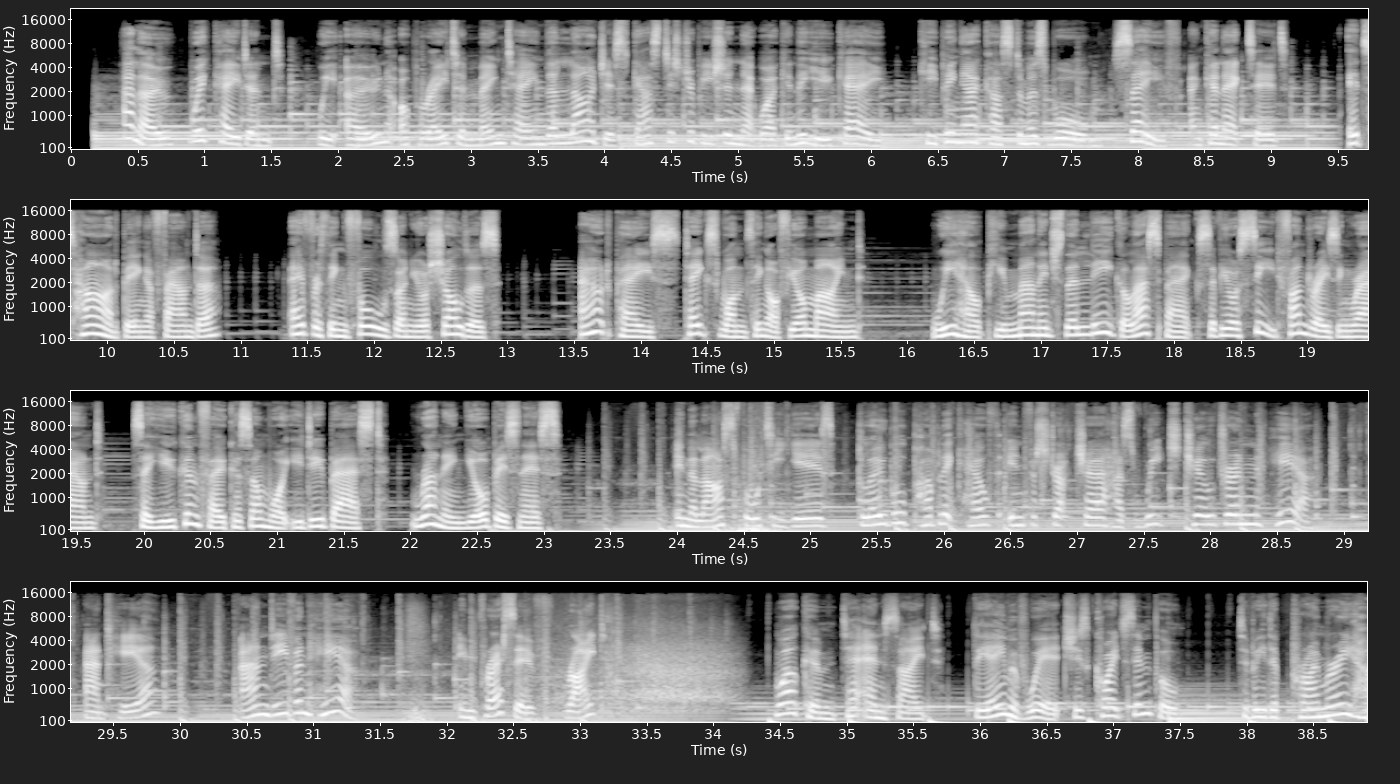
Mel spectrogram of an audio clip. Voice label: Corporate

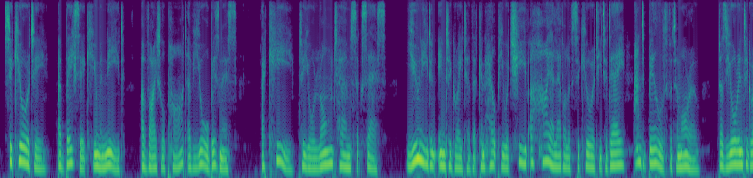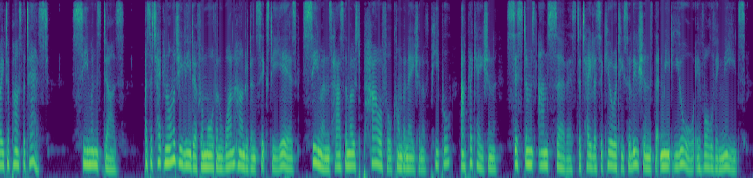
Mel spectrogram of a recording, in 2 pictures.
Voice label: Corp UK Serious

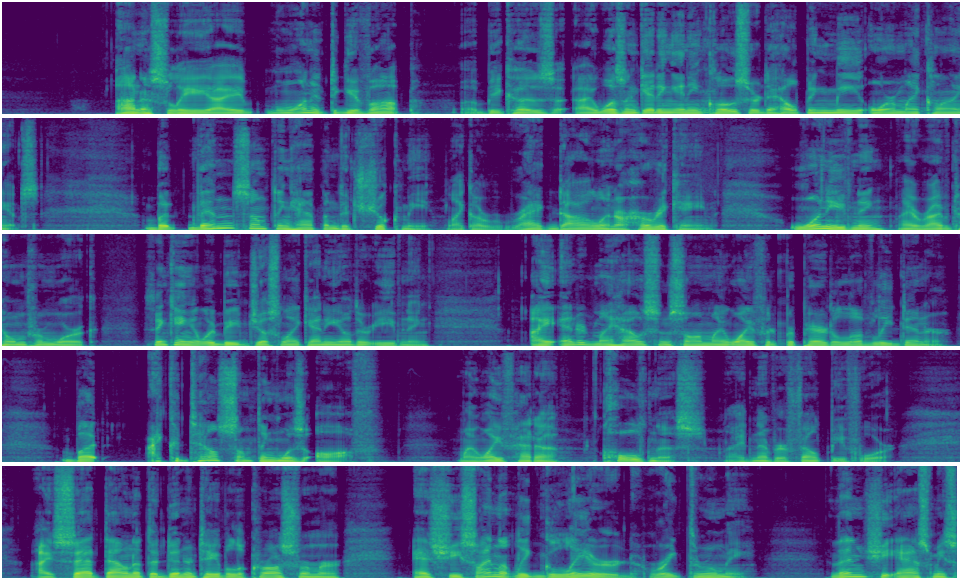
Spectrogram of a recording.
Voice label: TESTIMONIAL HUSBAND

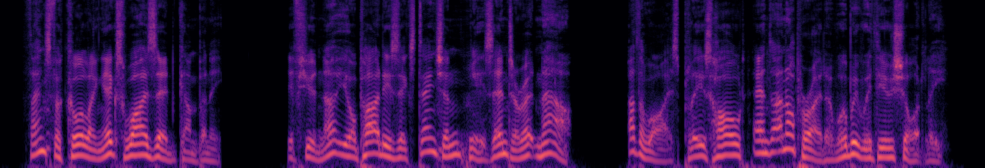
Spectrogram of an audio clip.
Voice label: phone message male

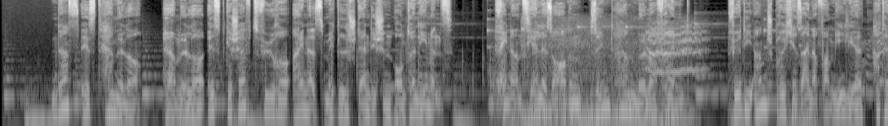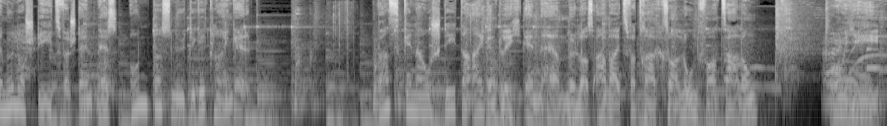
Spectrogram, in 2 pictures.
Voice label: Explainer German

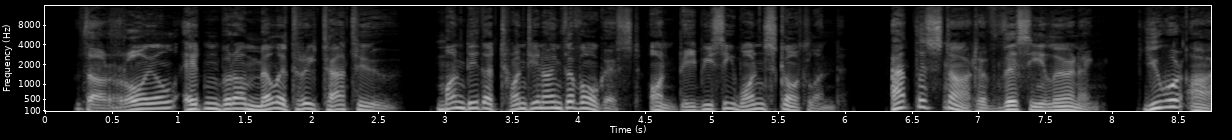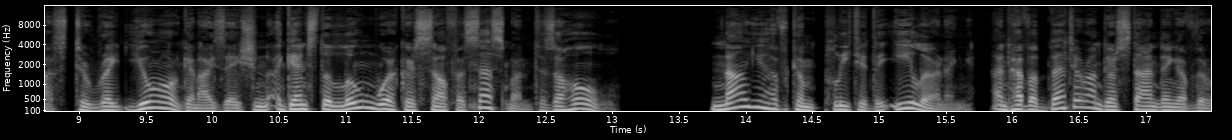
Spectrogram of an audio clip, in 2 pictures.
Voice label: Dry

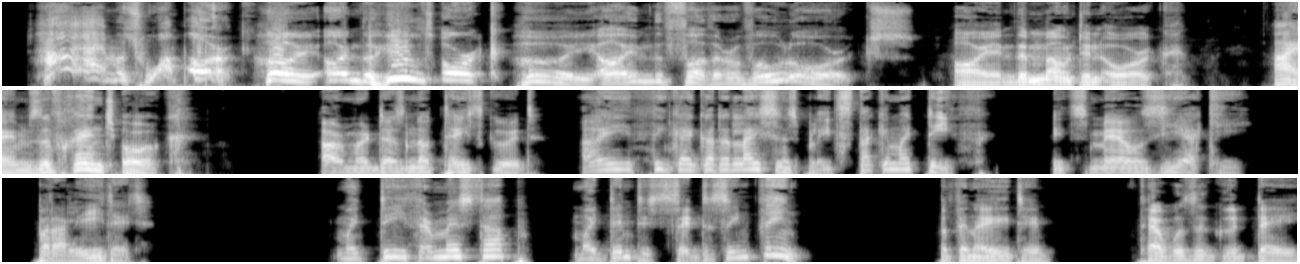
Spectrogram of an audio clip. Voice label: A few Game and Cartoon Characters

